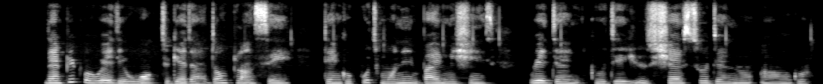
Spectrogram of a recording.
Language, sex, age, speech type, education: Nigerian Pidgin, female, 15-29, spontaneous, tertiary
